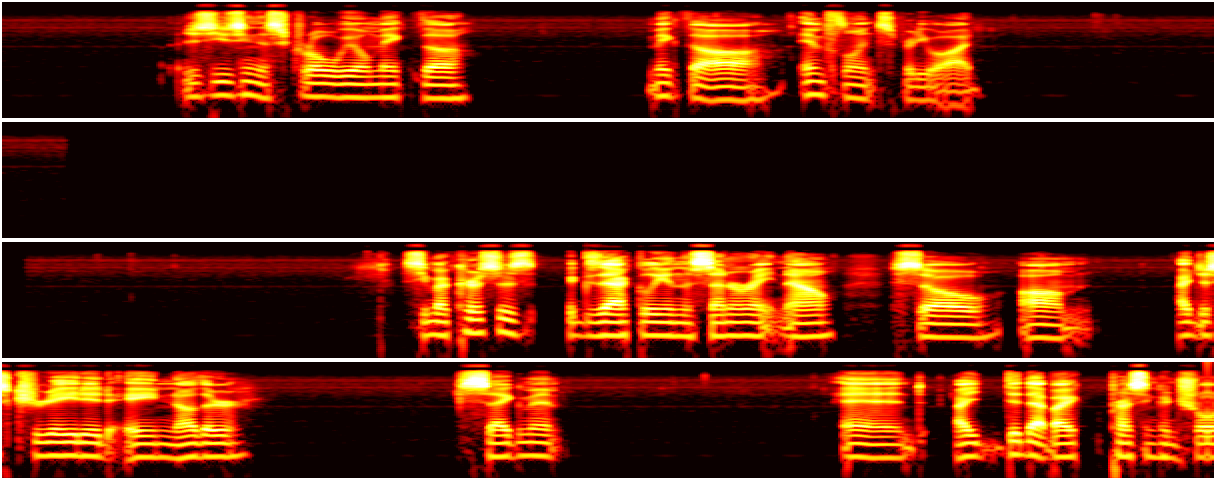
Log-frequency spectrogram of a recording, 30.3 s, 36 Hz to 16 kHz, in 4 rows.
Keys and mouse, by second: 6.2 KP_3, 7.0 g, 8.0 middle click, 9.0 middle click, 10.4 middle click, 12.3 ctrl+r, 18.0 middle click, 23.7-25.6 middle drag.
